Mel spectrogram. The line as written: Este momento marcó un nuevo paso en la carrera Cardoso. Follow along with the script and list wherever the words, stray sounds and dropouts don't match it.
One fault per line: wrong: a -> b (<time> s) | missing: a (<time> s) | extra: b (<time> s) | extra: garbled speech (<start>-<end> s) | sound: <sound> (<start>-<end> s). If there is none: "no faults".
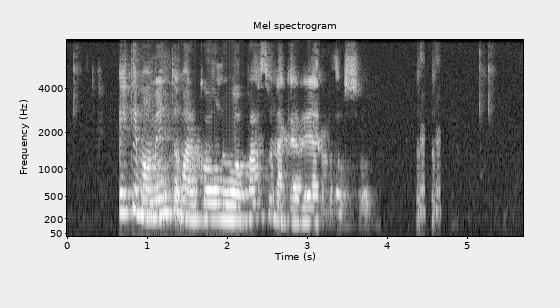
sound: laugh (4.4-4.7 s)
